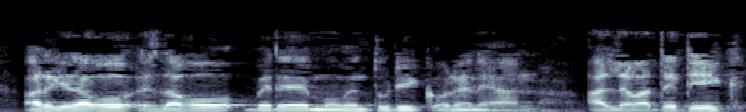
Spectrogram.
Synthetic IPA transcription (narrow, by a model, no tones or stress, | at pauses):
aɾɣ̞iðaɣ̞o̞ʔe̞zd̪aɣ̞o̞βe̞ɾe̞mome̞nt̪uɾiko̞ne̞ne̞anald̪e̞β̞at̪e̞t̪ik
